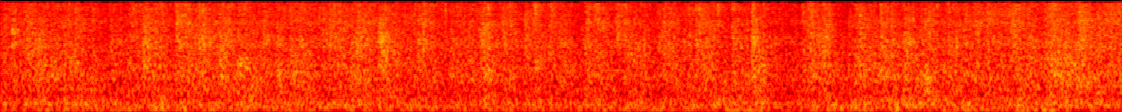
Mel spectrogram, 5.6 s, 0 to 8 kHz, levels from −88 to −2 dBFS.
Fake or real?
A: real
